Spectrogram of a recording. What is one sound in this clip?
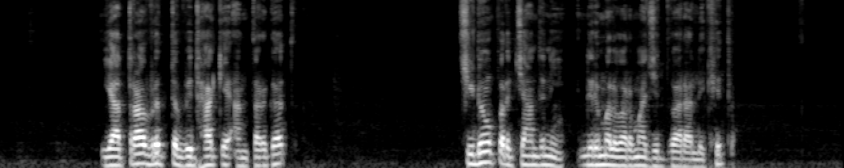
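A middle-aged man speaks calmly and close, heard through an online call.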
